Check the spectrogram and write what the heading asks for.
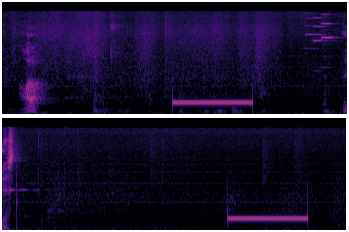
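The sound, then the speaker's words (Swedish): Telephone ringback tone on an outgoing call to Kappa: two loud, steady one-second beeps separated by a long pause. A few short clicks and rustles sit between them, with no talking. “Och nu får han nog vara beredd när vi, när vi ringer Kappa.”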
